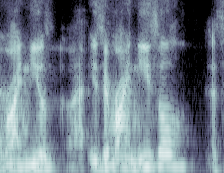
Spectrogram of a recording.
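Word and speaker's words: Neuzil: Is it Ryan Neasel? That's how you say his name? Newsel.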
